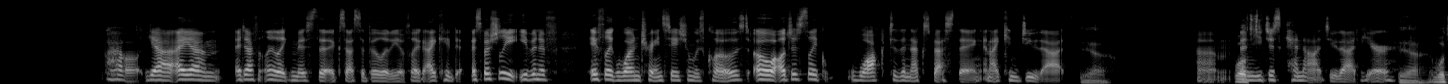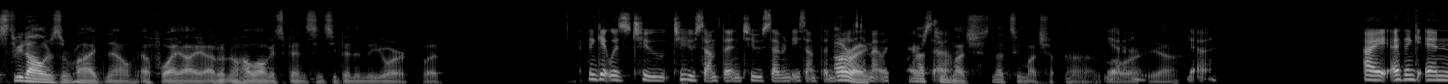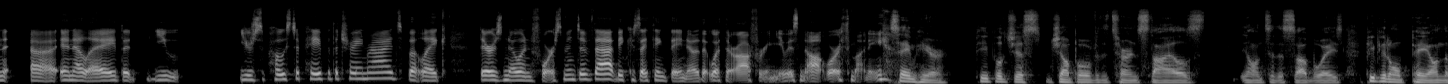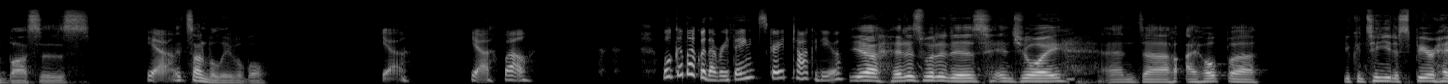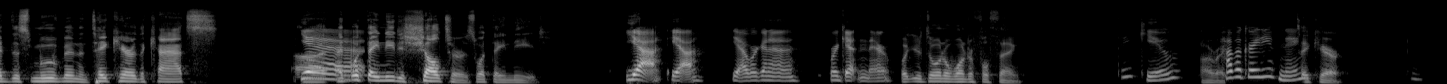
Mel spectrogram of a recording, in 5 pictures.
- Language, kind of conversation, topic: English, unstructured, What changes would improve your local community the most?
- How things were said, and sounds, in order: other background noise; laughing while speaking: "ride"; tapping; chuckle; chuckle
